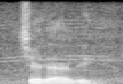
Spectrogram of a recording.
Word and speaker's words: Yerli: Yerli. How do you say it in Spanish? Jerali.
